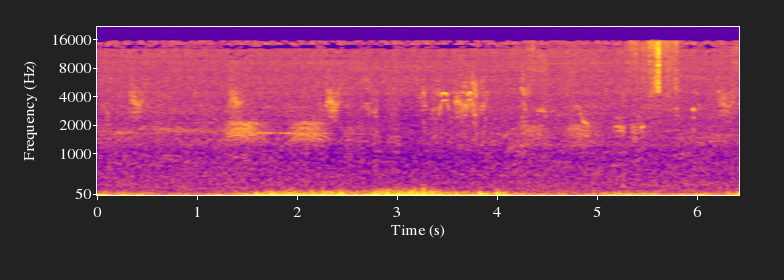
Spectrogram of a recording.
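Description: A series of short, harsh bird calls, several a second apart, over a low rumble of wind on the microphone.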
